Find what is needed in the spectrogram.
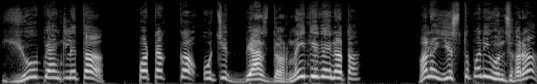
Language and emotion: Nepali, angry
